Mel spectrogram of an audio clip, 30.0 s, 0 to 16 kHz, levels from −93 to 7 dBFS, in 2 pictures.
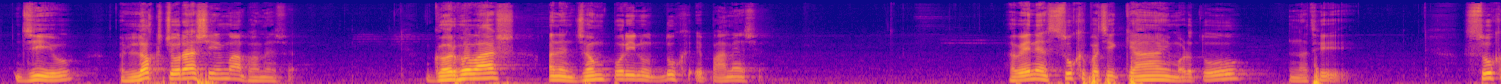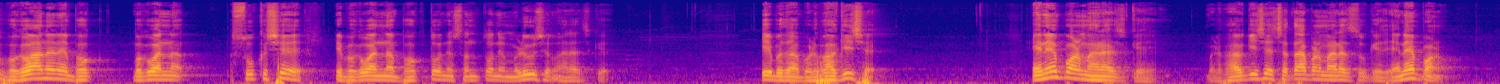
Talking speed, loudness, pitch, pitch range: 105 wpm, -16 LUFS, 130 Hz, 115-155 Hz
